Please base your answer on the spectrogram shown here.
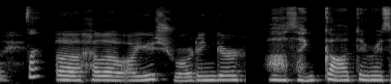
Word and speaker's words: Schrödinger: First of all, it's pronounced Schrodinger, you dumbass.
